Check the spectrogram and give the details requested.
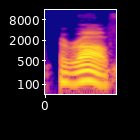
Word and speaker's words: rough: I have to A tolerate lot a lot of rough, I have এটার উচ্চারণ হবে হচ্ছে রাফ।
